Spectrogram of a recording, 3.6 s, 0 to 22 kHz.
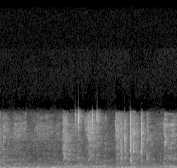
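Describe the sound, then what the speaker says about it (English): Faint, quick taps on a computer keyboard during a drafting lesson, a short burst of keystrokes over a low steady background hum. "type 100 and press enter"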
